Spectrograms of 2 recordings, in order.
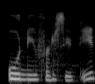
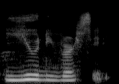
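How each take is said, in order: First: It starts with a plain vowel sound. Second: It starts with a 'y' sound. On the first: The speaker calls it wrong. "bukan university" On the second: The speaker calls it right. "Ada huruf, ada suara Y di situ ya"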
